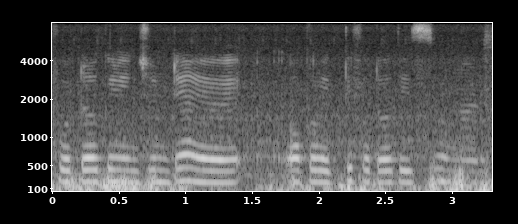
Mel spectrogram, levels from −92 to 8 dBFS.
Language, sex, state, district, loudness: Telugu, female, Andhra Pradesh, Visakhapatnam, -16 LUFS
